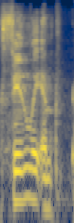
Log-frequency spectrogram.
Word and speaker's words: Finlay: Or Finley. It's probably pronounced Finley, but it's spelled Finlay.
